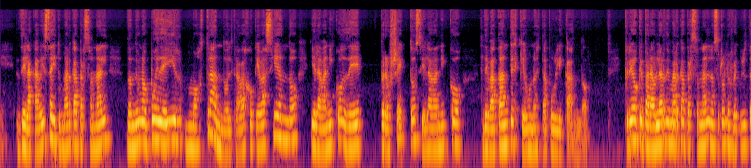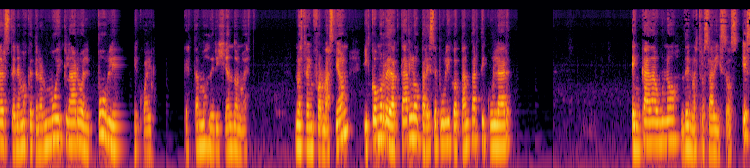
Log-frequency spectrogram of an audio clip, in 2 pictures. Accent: Argentina; yo soy de Argentina, vivo en Miramar, en la costa de Argentina.

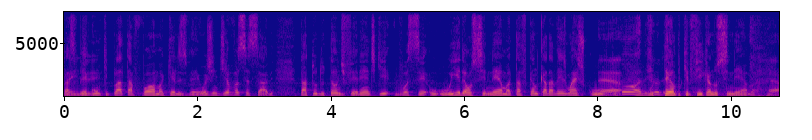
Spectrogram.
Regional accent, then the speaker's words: Brazil; Eu sou brasileiro, eu quero concorrer com isso.

